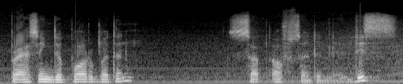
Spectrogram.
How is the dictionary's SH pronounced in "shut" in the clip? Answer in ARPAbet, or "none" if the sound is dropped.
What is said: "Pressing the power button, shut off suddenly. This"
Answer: S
